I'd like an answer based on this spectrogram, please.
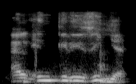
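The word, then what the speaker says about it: الإنجليزية: Inqiliziyah. Al-Inqiliziyah tuh. Al-Inqiliziyah. Sebetulnya kalau Injiliziyah gitu ya, Injiliziyah. K itu jadi ga, tapi kita bacanya Injiliziyah aja. Al-Injiliziyah.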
